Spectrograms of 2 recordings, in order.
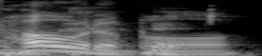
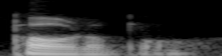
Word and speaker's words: potable: like possible yeah right potable because i heard it on the radio reads as portable right but it's pronounced potable exactly so all of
